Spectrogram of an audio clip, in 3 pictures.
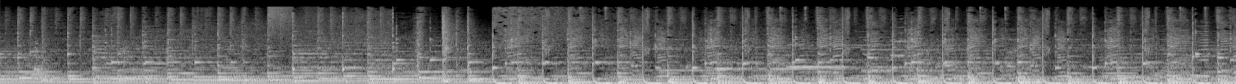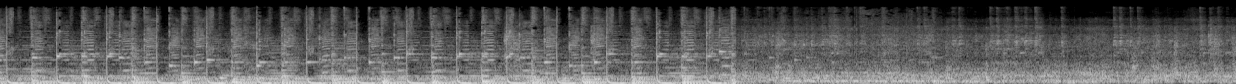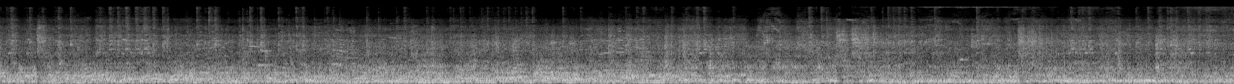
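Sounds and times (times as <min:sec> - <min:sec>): train wheels rumbling on rails: 0:04.8 - 0:37.0.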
